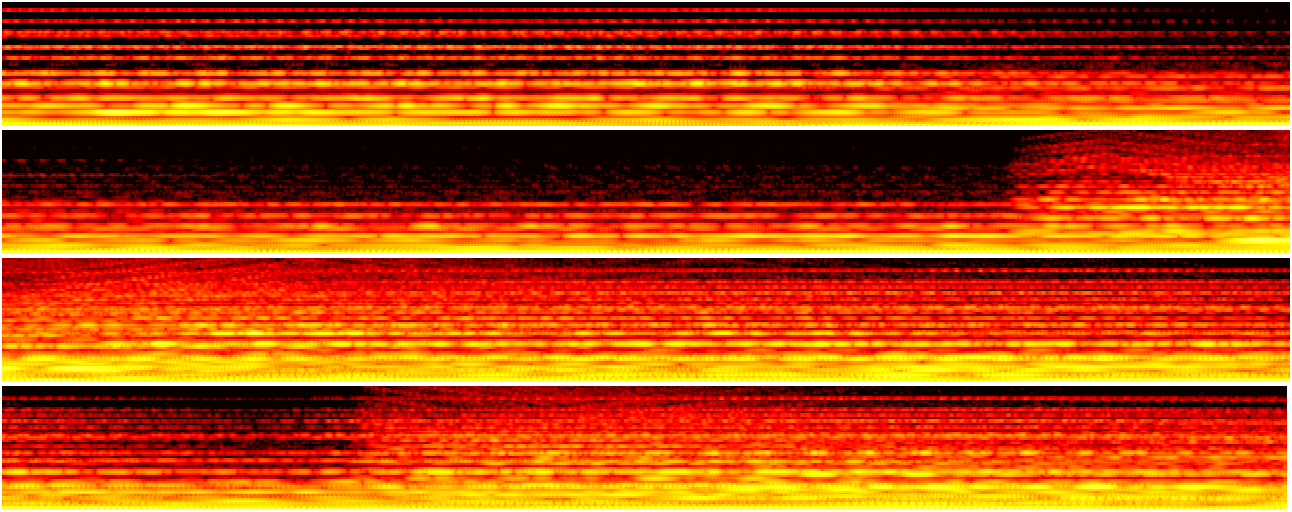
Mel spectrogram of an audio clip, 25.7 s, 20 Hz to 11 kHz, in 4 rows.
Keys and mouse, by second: 3.6 typing, 6.0 typing, 7.7 typing, 8.6 Escape, 9.2 r, 9.6 z, 10.9 Escape, 13.9 alt+r, 16.5 r, 17.0 z, 19.5 click, 20.9 r, 21.2 y, 21.3 y, 22.7-25.2 drag, 24.6 g, 25.2 x.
